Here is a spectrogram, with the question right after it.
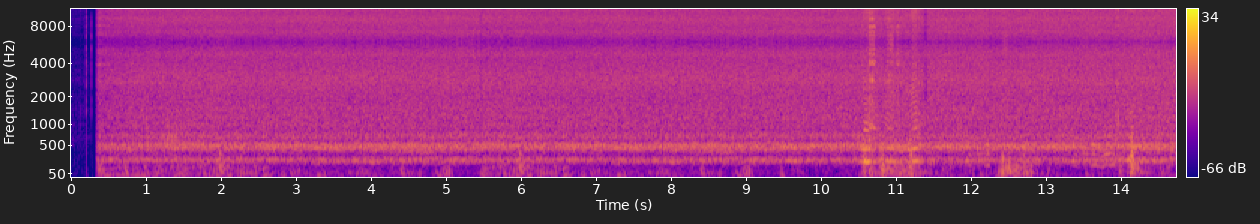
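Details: Honey bee swarm being relocated from an undesired location, a dense steady buzz of many bees holding a constant low drone with harmonic bands, brief clicks and knocks near the end.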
